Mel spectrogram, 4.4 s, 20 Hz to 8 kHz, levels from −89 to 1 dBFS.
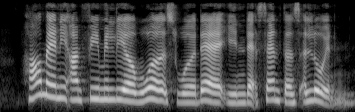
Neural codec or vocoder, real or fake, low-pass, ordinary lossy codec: codec, 16 kHz, 4 kbps, X-Codec, WavLM features, trained on Multilingual LibriSpeech; fake; 7.2 kHz; none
